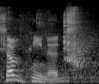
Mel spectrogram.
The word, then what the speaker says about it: subpoenaed: And then quietly, while all this is happening, Pam Bondi gets subpoenaed. So I know the B is silent. I just like saying sub for whatever reason.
